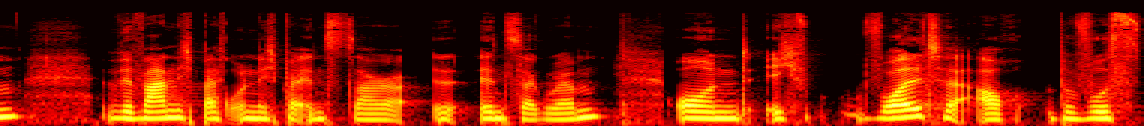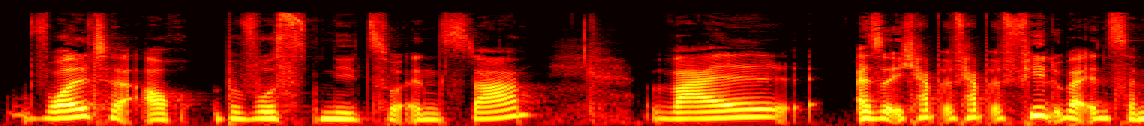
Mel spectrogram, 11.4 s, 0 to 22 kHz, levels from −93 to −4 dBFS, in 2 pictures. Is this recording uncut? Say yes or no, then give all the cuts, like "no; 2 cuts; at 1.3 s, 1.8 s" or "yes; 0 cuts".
no; 5 cuts; at 1.1 s, 3.3 s, 5.7 s, 9.8 s, 10.5 s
